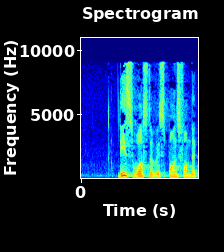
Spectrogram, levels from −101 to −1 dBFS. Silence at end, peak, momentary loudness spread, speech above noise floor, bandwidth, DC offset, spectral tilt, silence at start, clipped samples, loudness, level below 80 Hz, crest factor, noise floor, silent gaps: 0.05 s; -10 dBFS; 8 LU; 41 dB; 9.6 kHz; under 0.1%; -5.5 dB/octave; 0.75 s; under 0.1%; -26 LUFS; -78 dBFS; 18 dB; -67 dBFS; none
